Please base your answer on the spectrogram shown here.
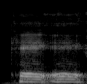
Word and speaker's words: Kaifetz: I'm going to give you the Hebrew pronunciation of that word. Delights is Kaifetz. Maybe Kaifetz. That's my last name. Kaifetz.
